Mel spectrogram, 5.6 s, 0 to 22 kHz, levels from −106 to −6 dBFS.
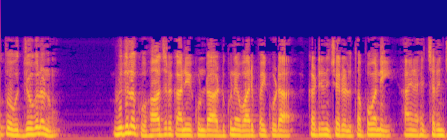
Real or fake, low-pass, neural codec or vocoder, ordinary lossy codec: real; 7.2 kHz; none; none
